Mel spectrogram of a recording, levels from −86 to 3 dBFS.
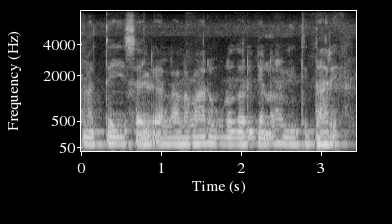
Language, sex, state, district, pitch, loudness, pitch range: Kannada, male, Karnataka, Koppal, 100 Hz, -17 LUFS, 100-105 Hz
